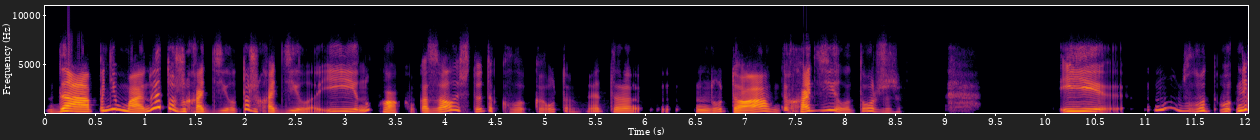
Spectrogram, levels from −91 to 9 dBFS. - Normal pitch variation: No, wide, 7.1 semitones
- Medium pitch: No, high, 220 Hz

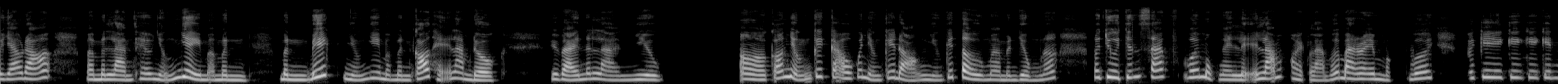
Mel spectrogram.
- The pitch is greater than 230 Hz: Yes, high, 245 Hz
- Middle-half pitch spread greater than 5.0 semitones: Yes, wide, 5.6 semitones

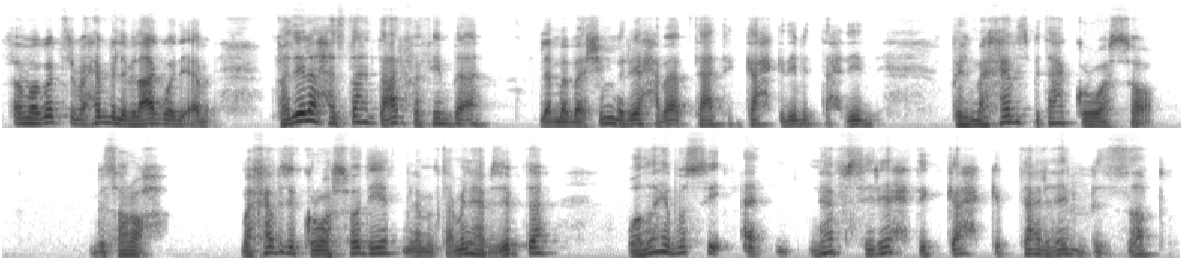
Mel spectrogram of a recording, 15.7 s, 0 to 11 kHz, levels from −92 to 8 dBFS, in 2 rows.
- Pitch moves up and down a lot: Yes, wide, 5.8 semitones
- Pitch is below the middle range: Yes, low, 120 Hz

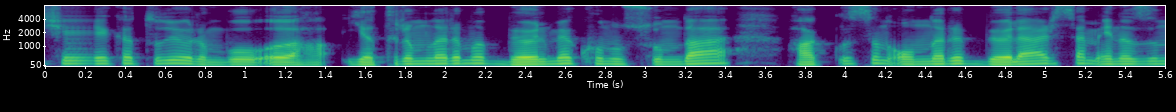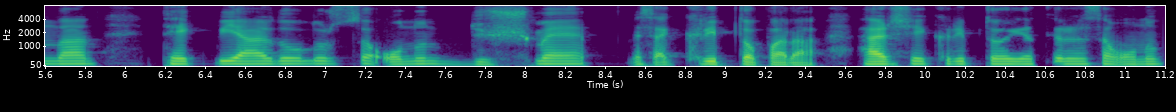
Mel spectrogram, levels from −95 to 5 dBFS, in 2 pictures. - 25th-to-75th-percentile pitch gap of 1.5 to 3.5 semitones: Yes, average, 3.0 semitones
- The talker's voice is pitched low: Yes, low, 130 Hz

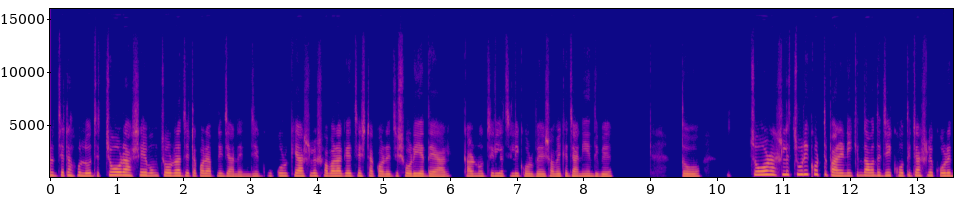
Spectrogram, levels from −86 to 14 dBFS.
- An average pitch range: Yes, average, 3.3 semitones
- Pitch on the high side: Yes, high, 240 Hz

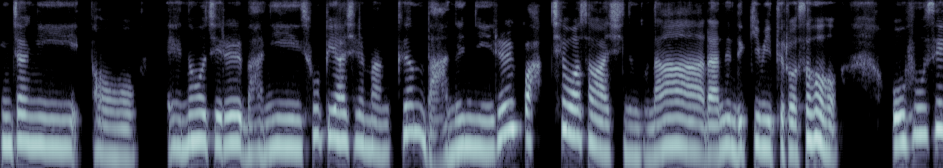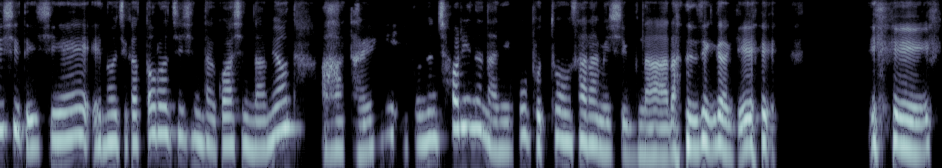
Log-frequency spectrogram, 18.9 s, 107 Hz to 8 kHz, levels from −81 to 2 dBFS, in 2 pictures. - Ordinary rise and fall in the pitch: Yes, average, 4.1 semitones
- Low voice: No, high, 195 Hz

